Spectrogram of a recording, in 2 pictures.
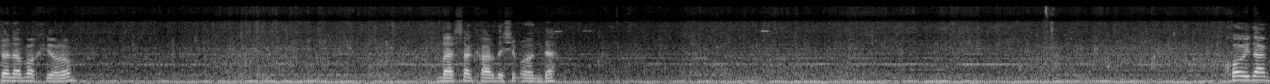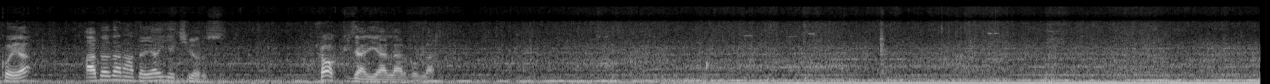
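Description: Water swishes against a moving boat's hull.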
